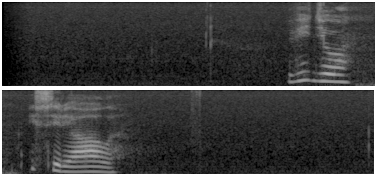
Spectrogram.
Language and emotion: Russian, sad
